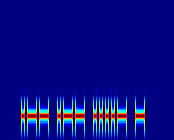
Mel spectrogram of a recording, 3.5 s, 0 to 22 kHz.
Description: Morse code, heard as a keyed tone, about 20 wpm, 700 Hz. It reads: WW4T
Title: USA Call Signs - 4 Characters - Repeated 3x - 20wpm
